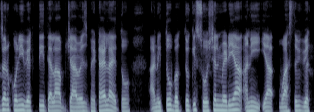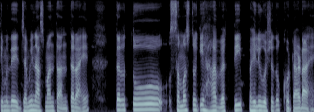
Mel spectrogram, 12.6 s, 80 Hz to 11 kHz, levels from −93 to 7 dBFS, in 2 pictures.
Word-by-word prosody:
जर 150 +1 +2
कोणी 145 +1 +2
व्यक्ती 130 0 -1
त्याला 125 +1 +2 0.2
ज्यावेळेस 115 -1 0
भेटायला 135 +5 +2
येतो 115 +2 -4 0.4
आणि 115 +2 0
तो 150 0 +3
बघतो, 130 +1 -1
की 155 - 0
सोशल 125 +1 +1
मीडिया 140 +3 +3
आणि 120 -1 +1
या 120 +1 +2 0.2
वास्तविक 115 +3 -1
व्यक्तीमध्ये 130 +2 0
जमीन 130 +3 +2
आसमानचं 120 -1 -1
अंतर 100 +5 -1
आहे. 110 +4 -2 0.6
तर 145 -1 +2 0.2
तो 160 0 +3
समजतो, 140 +2 0
की 150 - +1
हा 130 -1 +1
व्यक्ती 120 +4 0 0.2
पहिली 130 +1 +3
गोष्ट 125 -1 0
तो 145 - -3
खोटारडा 100 +1 +1
आहे. 85 -4 -3
130 Hz, 155 wpm, -27 LUFS, 115-140 Hz, 0.6 s, तो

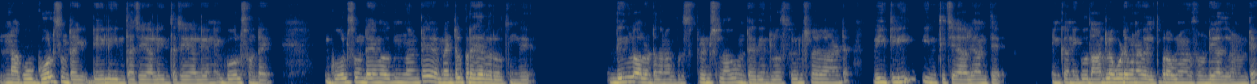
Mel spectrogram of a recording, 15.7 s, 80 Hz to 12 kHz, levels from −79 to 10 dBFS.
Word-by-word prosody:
నాకు 150 0 +2 0.2
గోల్సుంటాయి, 165 -5 +3 0.2
డైలీ 145 +1 +1
ఇంత 140 0 -2
చెయ్యాలి, 140 -1 -2
ఇంత 135 - -6
జెయ్యాలి 140 0 -3
అని 145 +1 -5
గోల్సుంటాయి. 145 -4 -2 0.8
గోల్సుంటే 165 +2 +3
ఏమవుతుందంటే, 160 +2 +1 0.2
మెంటల్ 160 +2 +4
ప్రెజర్ 160 -2 +5
వెరుగుతుంది. 135 -1 -3 1.1
దీనిలో 180 +3 +4
అలా 165 - +2
ఉంటదనమాట. 140 -2 -4
ఇప్పుడు 135 0 -7
స్ప్రింట్స్‌లాగుంటాయి 155 -2 -1
దీంట్లో. 135 0 -4
సుంషొలా 155 0 -2
అంటే, 150 - -5 0.4
వీక్లీ 170 +1 +3 0.3
ఇంతె 150 -1 -1
చెయ్యాలి 140 -1 -1
అంతే. 140 0 -3 0.7
ఇంకా 150 +1 -2
నీకు 150 +1 0
దాంట్లో 150 +3 +3
గూడా 160 0 +5
ఏమన్నా 160 -1 +2
వెల్త్ 135 +2 -2
ప్రాబ్లమ్సుండి, 145 -2 0
అదేమైనుంటే, 130 +4 -3
150 Hz, 130 wpm, -23 LUFS, 140-160 Hz, 1.1 s, ప్రెజర్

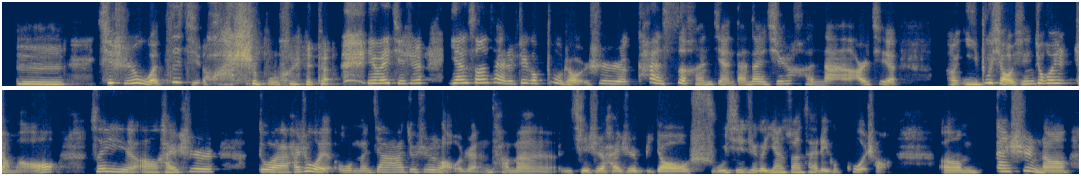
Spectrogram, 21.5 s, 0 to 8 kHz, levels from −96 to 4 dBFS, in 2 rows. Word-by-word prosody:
嗯， 210 -2 +3 0.3
其 325 - +4
实 310 -1 +1
我 325 - +6
自 395 -2 0
己 375 - -8
的 - - -7
话 - - -5
是 245 +2 +6
不 195 +1 -4
会 210 +2 -2 0.2
的， 220 -2 0 0.3
因 290 0 +3
为 300 +2 +6
其 300 -3 -2
实 290 +3 -1 0.3
腌 310 +3 +4
酸 330 +1 +3
菜 330 -6 +2
的 245 - -2
这 315 - 0
个 280 -2 +2
步 300 -3 -5
骤 195 - +2
儿 - - -7
是 245 -4 -1
看 360 -7 +2
似 255 +3 +1
很 200 -5 -2
简 - - -2
单， 180 +4 -1
但 235 0 +4
是 - - 0
其 240 +4 -3
实 255 - -4
很 220 -11 -9
难。 140 -1 -1
而 180 +3 +2
且， 205 -1 -1 0.6
呃， 190 0 -1
一 205 -2 +1
不 325 - +2
小 305 - +7
心 240 +9 -1
就 290 +1 +3
会 295 0 +2
长 - - 0
毛， - - +1 0.3
所 270 - -1
以， 260 -4 0
呃， 195 -1 -2
还 200 0 +1
是 245 +3 -1 0.4
对， 215 -3 +3
还 225 +2 0
是 305 - +1
我 275 - +5 0.2
我 185 -1 -5
们 175 +1 -8
家 220 0 -3
就 230 +1 -5
是 225 -1 -3
老 - - -1
人， 145 +5 -6
他 215 -6 -6
们 150 -4 -5 0.2
其 170 +1 -2
实 175 +1 0
还 155 -3 -1
是 170 0 -2
比 165 - -14
较 150 -1 +3
熟 165 +1 -5
悉 195 +2 -4
这 200 +1 -4
个 170 -1 +2
腌 190 +1 -1
酸 200 0 -2
菜 195 -3 -3
的 160 - -4
一 155 - -1
个 180 - -10
过 470 - -2
程。 - - -5 0.6
嗯， 170 0 +1 0.3
但 290 -2 +2
是 320 +3 +1
呢， 170 -3 +2
220 Hz, 245 characters per minute, -23 LUFS, 180-270 Hz, 0.6 s, 小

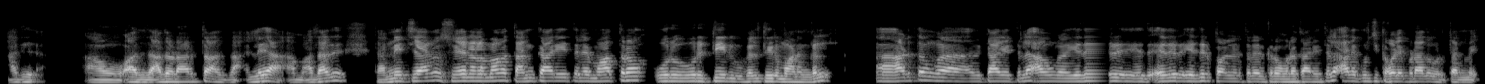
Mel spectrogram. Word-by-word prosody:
அது. 115 +1 -4 0.7
அவ் 105 0 +1 0.2
அது 115 -1 +3 0.2
அதோட 120 0 +3
அர்த்தம் 120 0 0
அதான் 110 -1 -6
இல்லையா? 140 +5 +4 0.2
ஆமா. 105 0 -6
அதாது 145 +9 +2 0.4
தன்னிச்சையாக, 150 +9 +1
சுயநலமாக, 165 +2 +2
தன் 150 +2 -2
காரியத்தில 160 -1 0
மாத்ரம் 180 +5 +2 0.2
ஒரு 150 0 +2 0.2
ஒரு 150 -1 +2
தீர்வுகள், 140 -3 0
தீர்மானங்கள். 125 -5 +1 0.6
அ - - +2 0.2
அடுத்தவங்க 170 +2 0 0.5
காரியத்துல 145 +2 +1
அவங்க 145 0 -1 0.2
எதிர் 160 +1 -2 0.4
எதிர் 155 +1 +1
எதிர் 160 +2 -3
பாலினத்துல 135 -2 -1
இருக்கறவங்கள 125 0 0
காரியத்துல 125 0 0
அதை 150 - -1
குறிச்சு 145 0 -7
கவலைப்படாத 135 -1 +1
ஒரு 110 - -8
தன்மை. 110 -1 -1
145 Hz, 135 wpm, -22 LUFS, 130-160 Hz, 0.7 s, இல்லையா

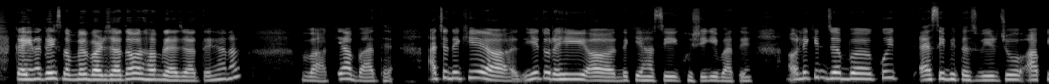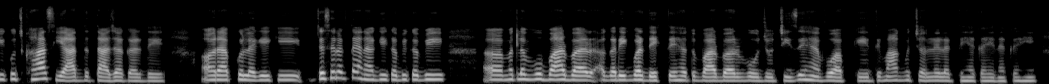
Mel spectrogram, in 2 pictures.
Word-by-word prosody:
कहीं 235 -1 +7
न 250 - +3
कहीं 270 +1 +7
सब 240 -3 0
में 240 0 +5
बँट 220 -1 +7
जाता 220 +3 +4
और 260 - +5
हम 225 -1 +2
रह 190 -2 +4
जाते, 185 0 -3
है 235 +4 -4
ना? 345 +7 -5 0.7
वाह, 170 -5 -4
क्या 255 +9 0
बात 170 -2 -6
है! - - -11 0.4
अच्छा 310 - -1
देखिए 285 +2 -1
अ, 195 -7 +3
ये 260 +6 0
तो 280 - +1
रही 240 0 +3
अ, 180 -2 +2
देखिए 185 +2 -5
हँसी-खुशी 180 -2 -4
की 180 -1 -2
बातें, 170 0 -7 0.4
अ, 250 - -3
लेकिन 280 +3 -4
जब 275 -2 +2 0.3
कोई 310 -1 -4 0.2
ऐसी 230 +5 +1
भी 240 0 0
तस्वीर 195 -1 -2
जो 225 -1 +1 0.2
आपकी 230 +2 -5
कुछ 245 0 -4
खास 255 +3 +4
याद 180 -1 +1
ताज़ा 175 0 +1
कर 165 -1 -2
दे 165 - -4 0.5
और 210 - +3
आपको 210 +1 +2
लगे 200 -1 +1
कि 210 +2 -5 0.3
जैसे 270 +3 +2
लगता 295 0 -2
है 280 - +1
ना 220 -2 +1
कि 225 - 0
कभी-कभी 220 +1 0 0.4
अ, 215 0 +1
मतलब 230 0 0
वो 245 - +3
बार-बार 210 -3 +5 0.2
अगर 195 0 +1
एक 200 0 +3
बार 210 -1 +5
देखते 195 +2 -2
हैं 190 -1 -1
तो 190 - -8
बार-बार 175 0 +2
वो 170 - -1
जो 165 - -3
चीज़ें 175 +6 -2
हैं 190 -3 0
वो 180 +1 -1
आपके 165 +1 -7
दिमाग 185 +1 -3
में 200 - -8
चलने 180 -1 -4
लगती 170 0 -5
हैं 170 - -5
कहीं 165 -1 -5
न 160 - -6
कहीं, 165 0 -6
205 Hz, 225 wpm, -22 LUFS, 180-240 Hz, 0.7 s, कहीं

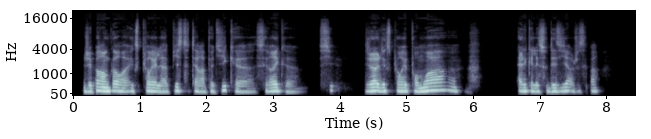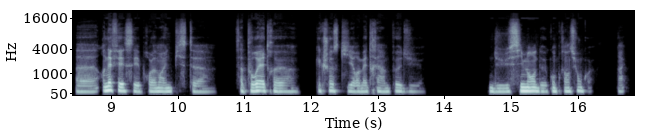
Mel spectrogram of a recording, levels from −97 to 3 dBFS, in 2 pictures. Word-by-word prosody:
J'ai 120 -2 -1
pas 145 +5 +3
encore, 130 -1 +5
heu, 120 - -4
exploré 130 +1 0
la 115 -1 -1
piste 135 +4 -5
thérapeutique, 120 +6 -4
heu, 110 -2 -4
c'est 130 - -10
vrai 130 +2 +3
que 110 -5 -11 0.4
si 160 -1 -12 0.4
déjà 135 +2 +5
l'explorer 130 0 +1
pour 120 -1 -3
moi, 155 +5 +4 1.1
elle, 130 -1 +1
qu'elle 125 -2 -2
ait - - 0
ce 120 - -5
désir, 125 +2 -1
je 120 - -15
sais - - -16
pas, 130 0 -9 0.6
heu, 110 0 -4
en 145 - +5
effet, 155 -3 +6
c'est 125 -3 -2
probablement 120 +1 -1
une 120 +1 +1
piste, 120 -1 -9
heu, 110 -1 -5 0.5
ça 130 - -4
pourrait 135 +3 +5
être, 130 -2 0
heu, 115 0 0 0.4
quelque 130 - -6
chose 135 -2 -1
qui 125 -1 -5
remettrait 115 +1 -3
un 115 0 -4
peu 125 +2 -3
du 115 -1 -15 1.0
du 115 -1 -2
ciment 135 +1 +6
de 120 -2 0
compréhension, 125 +3 -2
quoi. 125 -1 -10 0.4
Ouais. 120 +2 -11
125 Hz, 180 wpm, -21 LUFS, 115-135 Hz, 1.1 s, effet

